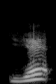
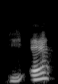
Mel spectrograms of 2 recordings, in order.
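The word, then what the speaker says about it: 家: So the one example is home, house, which is ie, ie from low to high. If I add a particle ni after word, then it's yeni, yeni. It drops on the particle.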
